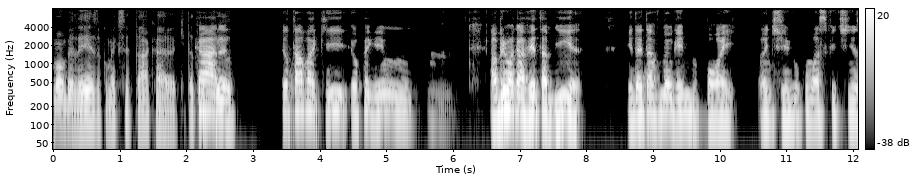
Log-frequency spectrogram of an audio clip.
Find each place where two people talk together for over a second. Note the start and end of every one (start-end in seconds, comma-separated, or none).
none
